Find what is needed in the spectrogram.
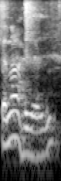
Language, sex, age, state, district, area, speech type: Maithili, male, 60+, Bihar, Araria, rural, spontaneous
